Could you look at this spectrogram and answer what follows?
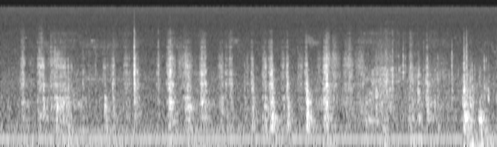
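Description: Irregular light wooden clicks and scrapes from hand work on a clamped wooden stringer being notched, over a steady low hum.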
